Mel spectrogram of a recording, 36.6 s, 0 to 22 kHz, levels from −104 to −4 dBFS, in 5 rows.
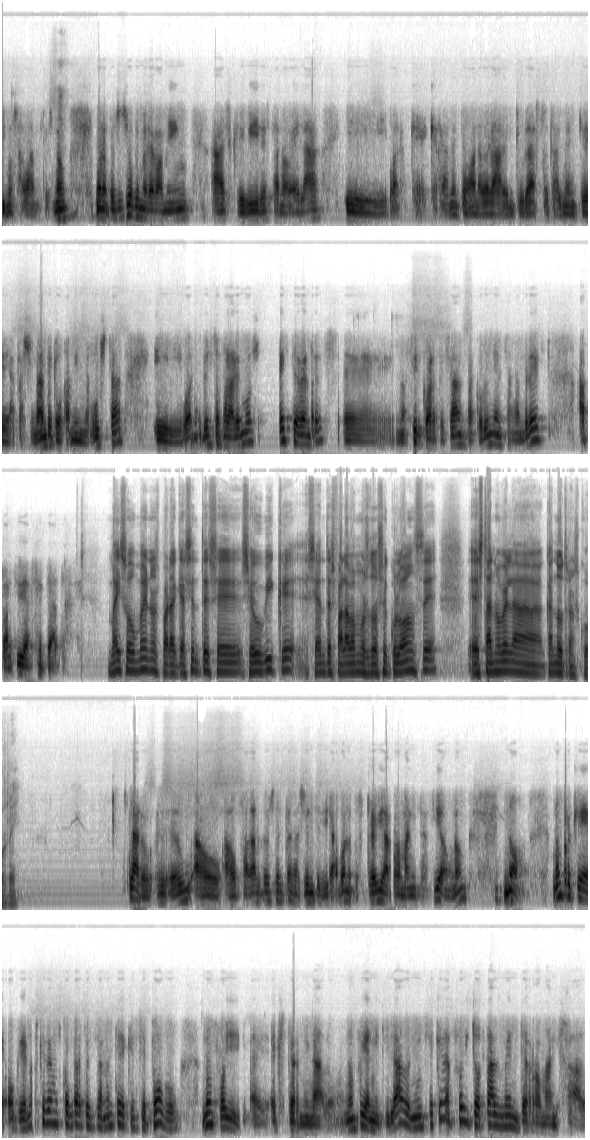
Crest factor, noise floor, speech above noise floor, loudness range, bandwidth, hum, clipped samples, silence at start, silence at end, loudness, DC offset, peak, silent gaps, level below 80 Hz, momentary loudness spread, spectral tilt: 18 dB; -55 dBFS; 37 dB; 2 LU; 15 kHz; none; under 0.1%; 0 s; 0 s; -18 LUFS; under 0.1%; 0 dBFS; none; -58 dBFS; 8 LU; -6.5 dB/octave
